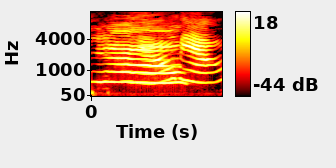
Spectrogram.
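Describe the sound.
A human voice imitating a cat meowing: one long, drawn-out, nasal meow-like cry with a clear tone. It shifts upward in pitch partway through and stays fairly loud and alone.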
